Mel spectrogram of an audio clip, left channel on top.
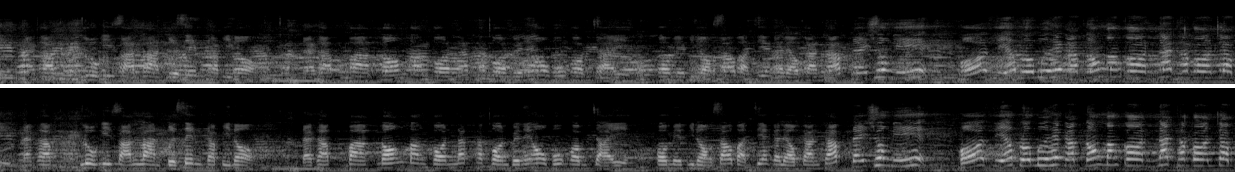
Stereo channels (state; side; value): normal; both; correlation 0.44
